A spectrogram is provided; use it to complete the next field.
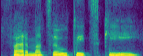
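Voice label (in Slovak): "farmaceutický", Slovak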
